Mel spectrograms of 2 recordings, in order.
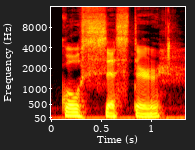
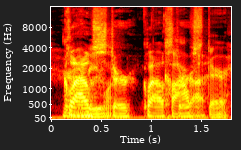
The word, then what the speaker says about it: Gloucester: And then they finally get their next orders, and they have to board the HMS Gloucester. Gloucester. Well, that's how they say it in Massachusetts anyway, so I don't know.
